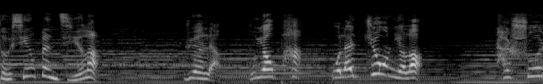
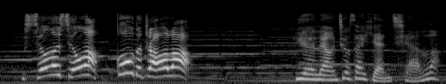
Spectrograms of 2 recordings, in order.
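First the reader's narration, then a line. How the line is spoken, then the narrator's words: Shouting. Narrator (Chinese): 豆豆 他大叫道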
